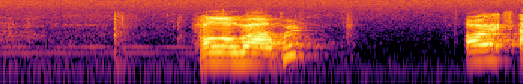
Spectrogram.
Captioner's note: sternly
